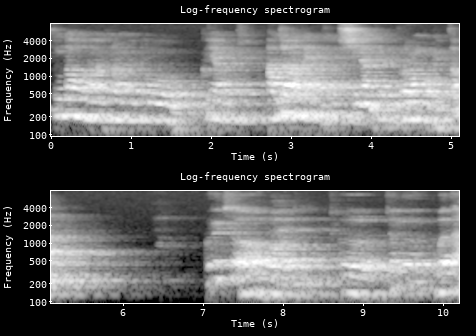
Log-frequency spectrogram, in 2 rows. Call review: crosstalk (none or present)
none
